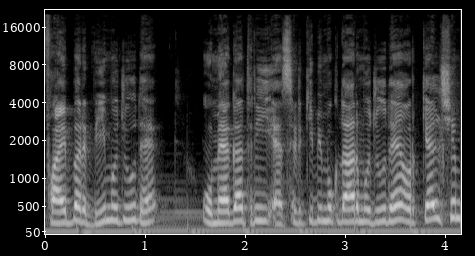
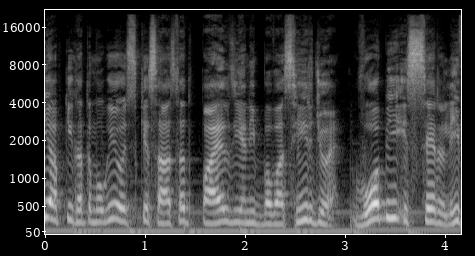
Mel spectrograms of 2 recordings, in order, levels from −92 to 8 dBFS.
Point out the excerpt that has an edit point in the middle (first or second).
second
